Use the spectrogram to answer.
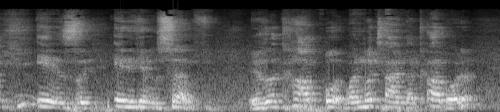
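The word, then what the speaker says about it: כבוד: And so when we talk about the glory of God, we are talking about the kabod, or the doxa. I'm going to spell that kabod, a Hebrew word, K-A B-O-W-D.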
